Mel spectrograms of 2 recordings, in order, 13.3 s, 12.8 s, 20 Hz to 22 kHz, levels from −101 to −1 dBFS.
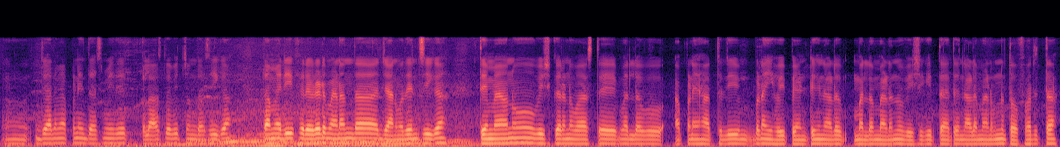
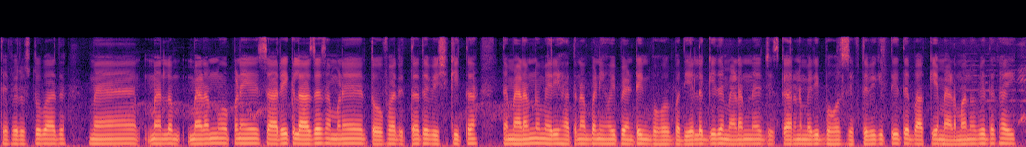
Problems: constant background noise, background conversations at intervals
